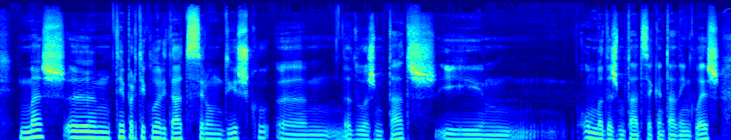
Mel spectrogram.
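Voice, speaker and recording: This man's voice sits fairly low, with ordinary pitch variation and a fairly slow pace. The sound is dry and close, with no echo. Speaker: radio host. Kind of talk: radio music show presenting. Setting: live radio broadcast away from home. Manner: hesitant, many fillers. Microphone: different equipment, voice sounds distorted.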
